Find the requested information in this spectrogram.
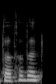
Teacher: आपको जैसे बताए थे कि त थ त जो होते हैं त से लेकर त थ द न ये सब चीज जो होते हैं वो दंत से उच्चारण होता है।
